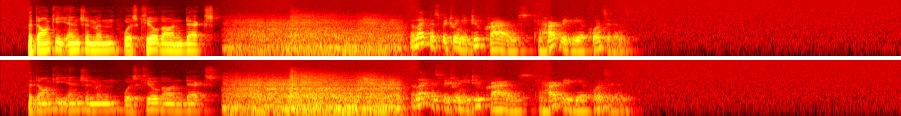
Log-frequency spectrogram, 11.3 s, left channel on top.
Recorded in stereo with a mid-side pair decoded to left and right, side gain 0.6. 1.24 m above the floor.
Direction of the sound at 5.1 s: 65° left.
